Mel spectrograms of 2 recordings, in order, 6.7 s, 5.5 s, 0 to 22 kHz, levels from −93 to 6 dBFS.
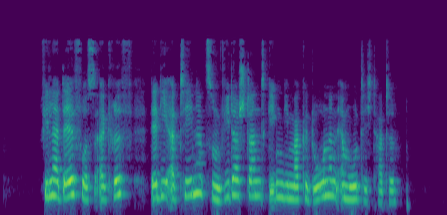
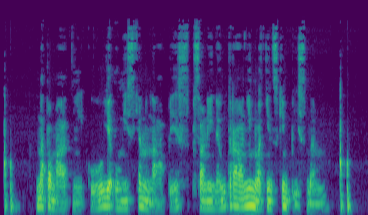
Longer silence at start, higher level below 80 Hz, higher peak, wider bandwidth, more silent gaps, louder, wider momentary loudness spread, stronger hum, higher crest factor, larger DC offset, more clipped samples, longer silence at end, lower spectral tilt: first, 0.65 s vs 0.05 s; second, -74 dBFS vs -54 dBFS; about the same, -4 dBFS vs -2 dBFS; second, 11.5 kHz vs 15 kHz; neither; second, -23 LUFS vs -20 LUFS; about the same, 14 LU vs 13 LU; neither; about the same, 18 dB vs 18 dB; neither; neither; first, 0.8 s vs 0.25 s; about the same, -5 dB/octave vs -6 dB/octave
